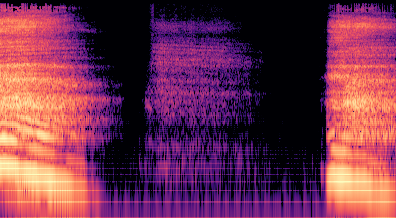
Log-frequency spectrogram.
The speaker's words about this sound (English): So breath in. Exhale, let it open.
